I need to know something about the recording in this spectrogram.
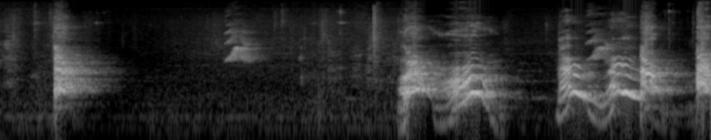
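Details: Pet Scottish Terrier making odd barking sounds indoors: a sharp single bark, then rising and falling yelping, whining barks in two bursts, with a faint high squeak in between.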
